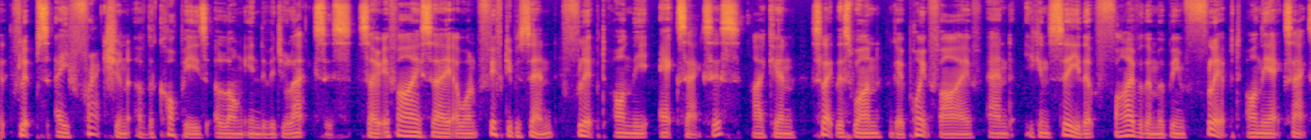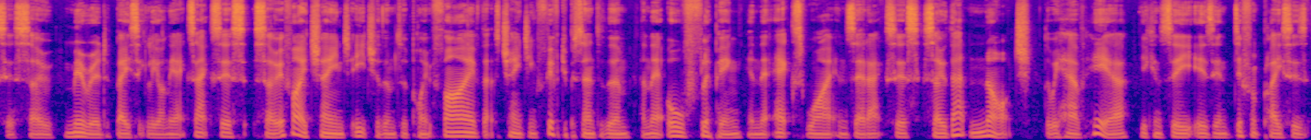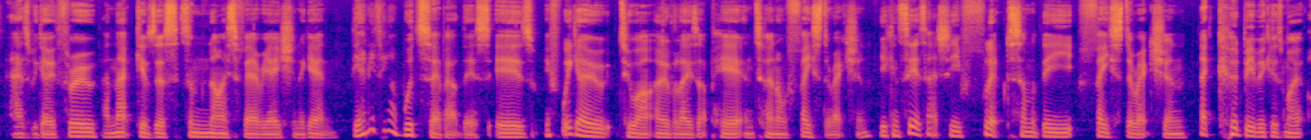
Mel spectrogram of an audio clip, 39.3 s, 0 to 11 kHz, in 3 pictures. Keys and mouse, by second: 7.1-9.4 drag, 10.2-10.6 middle drag, 15.6-17.0 drag, 18.1-19.4 drag, 21.7-22.9 middle drag, 24.0-24.5 middle drag, 26.0-27.6 middle drag, 28.2-29.6 middle drag, 32.7-34.9 drag, 35.5-36.0 middle drag.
